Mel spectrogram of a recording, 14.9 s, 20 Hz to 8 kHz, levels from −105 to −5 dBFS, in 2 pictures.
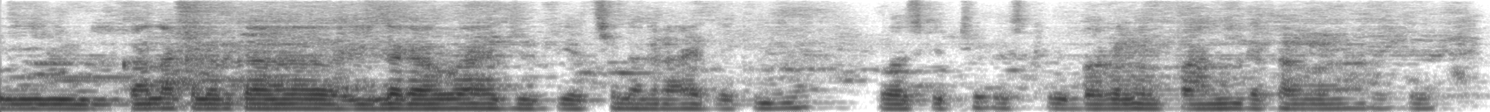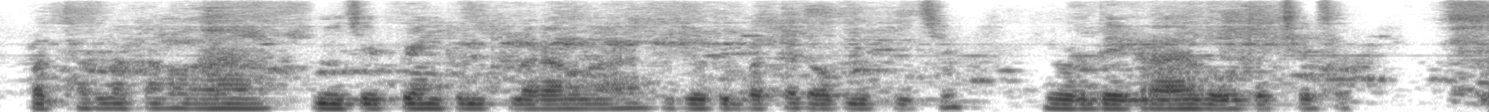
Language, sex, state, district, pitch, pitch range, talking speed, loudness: Hindi, male, Bihar, Darbhanga, 125 Hz, 120-130 Hz, 205 wpm, -35 LUFS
